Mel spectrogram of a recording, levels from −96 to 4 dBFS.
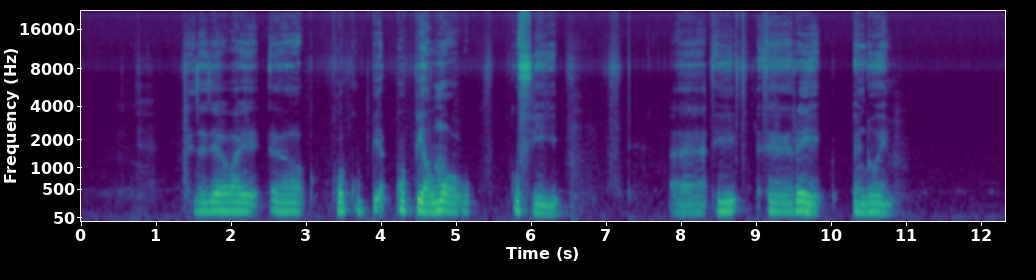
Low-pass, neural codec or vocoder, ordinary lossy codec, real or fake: none; vocoder, 48 kHz, 128 mel bands, Vocos; none; fake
